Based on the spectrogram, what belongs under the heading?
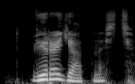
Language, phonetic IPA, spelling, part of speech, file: Russian, [vʲɪrɐˈjatnəsʲtʲ], вероятность, noun, Ru-вероятность.ogg
- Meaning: probability, likelihood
